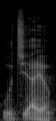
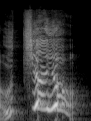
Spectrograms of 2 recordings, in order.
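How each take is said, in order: First: 어찌하여 dropped low and soft, almost murmured; quiet 어찌하여. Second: 어찌하여 said high and loud as a demand; loud questioning 어찌하여. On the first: Preacher echoing the question to himself, 어찌하여 low and soft. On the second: Preacher repeating Jesus's question, 어찌하여 high and loud. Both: Shown as a demonstration.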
